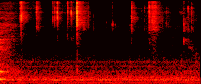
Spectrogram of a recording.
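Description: Quiet room with light handling noise: a few faint clicks and ticks, the sharpest about one and a half seconds in, as a length of string is stretched out and measured by hand.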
